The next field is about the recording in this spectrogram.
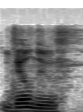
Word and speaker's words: Villeneuve: Gilles Villeneuve is Villeneuve.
